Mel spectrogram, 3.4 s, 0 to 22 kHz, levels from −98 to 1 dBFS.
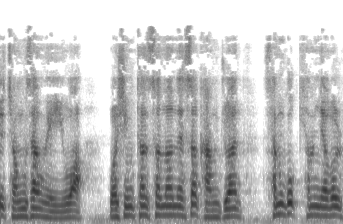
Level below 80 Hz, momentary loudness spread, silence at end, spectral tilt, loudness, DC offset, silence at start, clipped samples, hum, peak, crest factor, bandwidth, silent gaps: -56 dBFS; 4 LU; 0 s; -5.5 dB/octave; -27 LUFS; under 0.1%; 0 s; under 0.1%; none; -10 dBFS; 18 dB; 13.5 kHz; none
